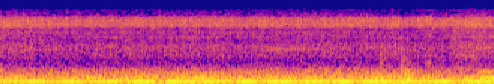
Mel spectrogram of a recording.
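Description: A steady low mechanical drone from the kitchen, over the hiss of a ribeye steak searing in a hot cast-iron grill pan. Near the end comes a light clink as metal tongs take hold of the steak.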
